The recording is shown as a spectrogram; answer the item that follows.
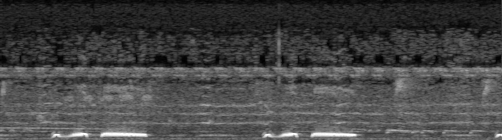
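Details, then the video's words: Spotted dove calling as a lure for wild doves, which stay away: two full soft three-note coo phrases about two seconds apart, and the start of a third at the end. "pikat tekukur ajaran memanggil burung liar"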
